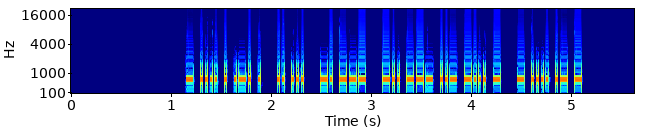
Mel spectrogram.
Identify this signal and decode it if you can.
Morse code, heard as a keyed tone, about 49 wpm, 700 Hz. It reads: THERE IS NO DOUBT THAT
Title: Sets of 5 Words 50wpm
